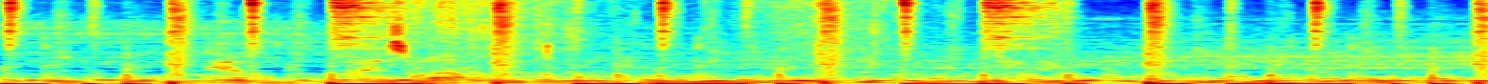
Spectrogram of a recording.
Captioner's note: whispering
